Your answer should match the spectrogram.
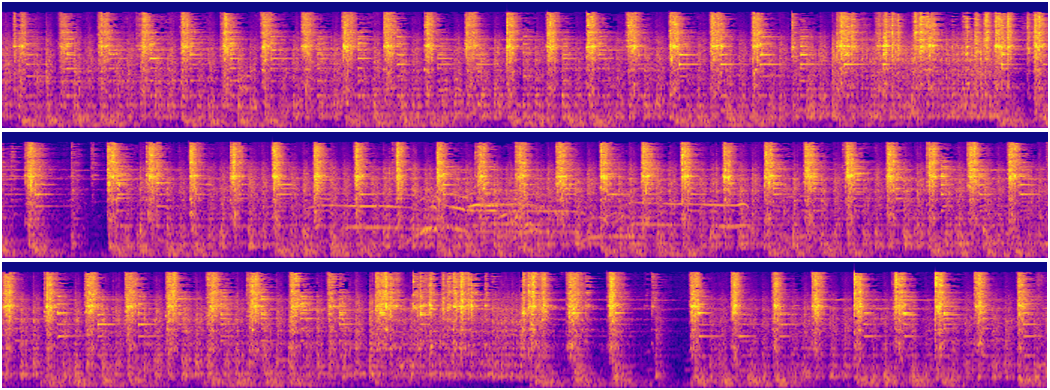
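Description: A dhol-tasha troupe playing: large dhol drums beat a repeating low rhythm under a fast, even clash of brass hand cymbals (jhanj). The rhythm breaks off briefly about ten seconds in and again near the end, then starts again.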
